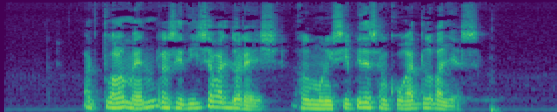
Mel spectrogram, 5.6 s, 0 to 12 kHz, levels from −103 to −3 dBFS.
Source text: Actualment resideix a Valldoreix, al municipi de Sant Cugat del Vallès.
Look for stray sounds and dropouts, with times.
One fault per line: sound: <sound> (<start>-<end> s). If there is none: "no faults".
no faults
